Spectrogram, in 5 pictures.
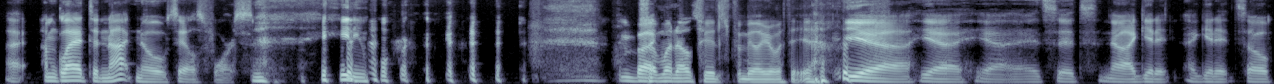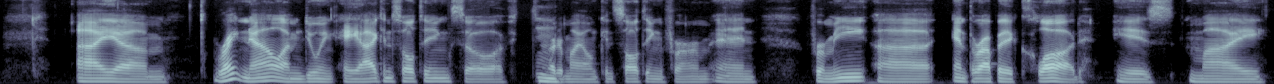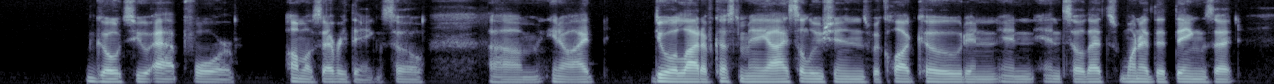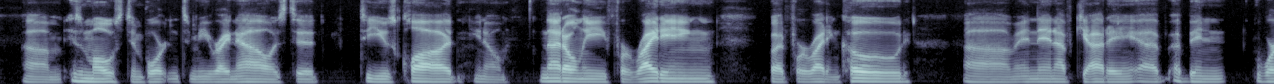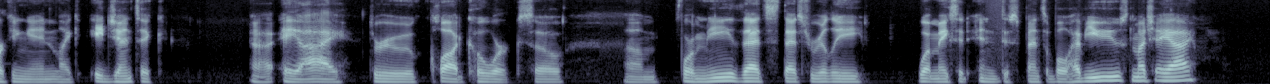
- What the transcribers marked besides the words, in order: static; chuckle; laughing while speaking: "anymore"; laugh; laughing while speaking: "yeah"; distorted speech; tapping
- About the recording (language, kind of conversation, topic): English, unstructured, Which tool or app do you rely on most at work, and what makes it indispensable?
- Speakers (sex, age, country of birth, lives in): male, 50-54, United States, United States; male, 55-59, United States, United States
